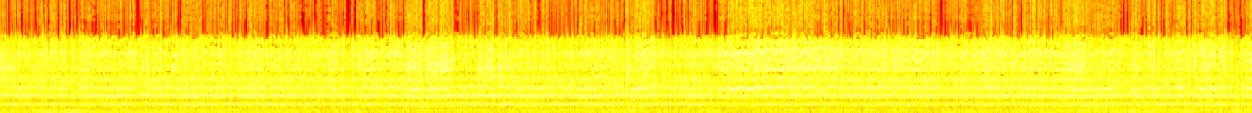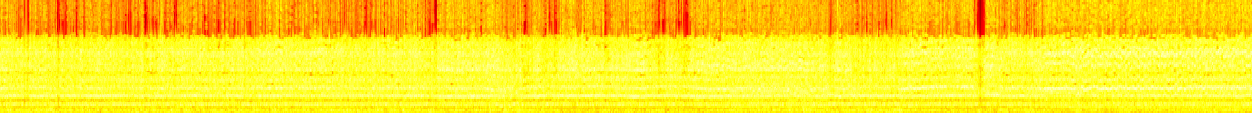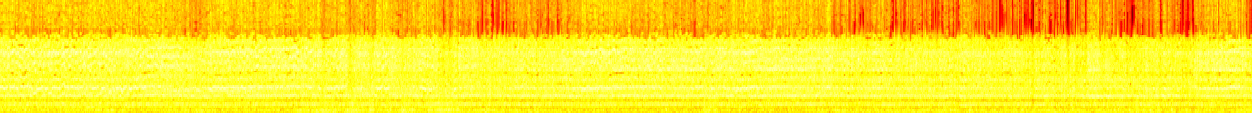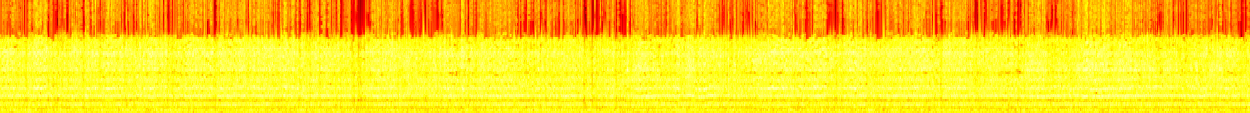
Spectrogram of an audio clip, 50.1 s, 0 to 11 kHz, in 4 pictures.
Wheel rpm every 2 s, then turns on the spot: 230, 230, 230, 230, 240, 230, 240, 230, 230, 230, 220, 220, 190, 220, 230, 230, 230, 230, 230, 230, 230, 230, 230, 230, 230.
none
